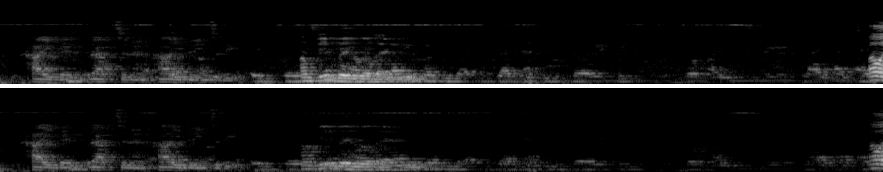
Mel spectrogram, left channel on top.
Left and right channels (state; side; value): quieter; right; 7.1 dB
